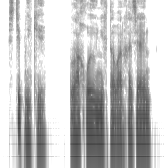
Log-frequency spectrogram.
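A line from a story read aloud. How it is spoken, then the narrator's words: Whispering. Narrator (Russian): Шургар зашептал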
